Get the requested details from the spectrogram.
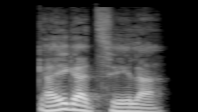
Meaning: Geiger counter
- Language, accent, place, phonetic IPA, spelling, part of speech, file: German, Germany, Berlin, [ˈɡaɪ̯ɡɐˌt͡sɛːlɐ], Geigerzähler, noun, De-Geigerzähler.ogg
